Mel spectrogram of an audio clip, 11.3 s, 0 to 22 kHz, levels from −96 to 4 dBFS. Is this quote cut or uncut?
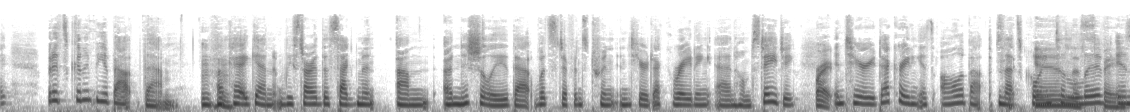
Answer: cut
